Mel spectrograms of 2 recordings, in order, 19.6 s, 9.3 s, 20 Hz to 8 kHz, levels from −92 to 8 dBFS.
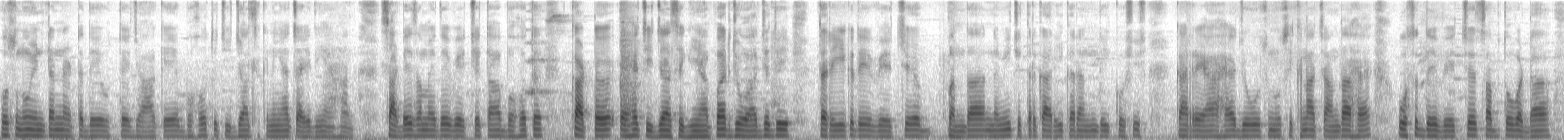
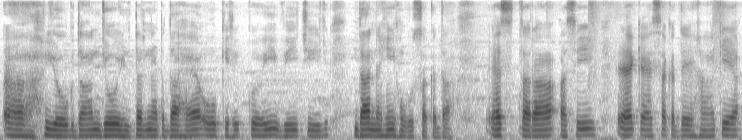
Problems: constant background noise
